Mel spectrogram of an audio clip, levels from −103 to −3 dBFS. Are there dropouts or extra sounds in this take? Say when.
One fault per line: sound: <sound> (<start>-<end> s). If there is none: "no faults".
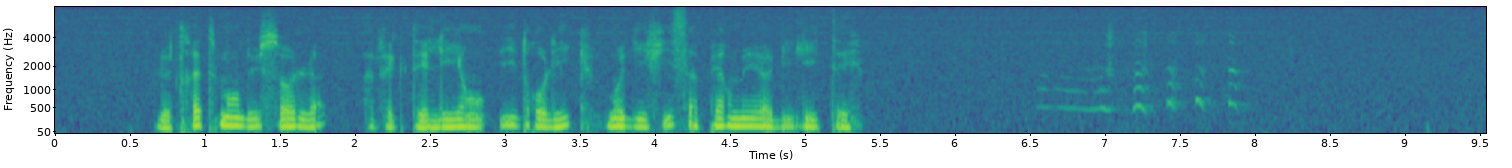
sound: laugh (6.5-8.1 s)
